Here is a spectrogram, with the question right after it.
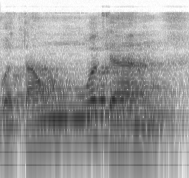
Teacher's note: ادغام ہو رہا ہے غننے کے ساتھ، واو ہونٹوں کی نا تمام گلائی سے ادا ہوگا، کاف باریک ہے، کا الف مدہ، نو واو مدہ، 2 حرکات لمبا کریں گے.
